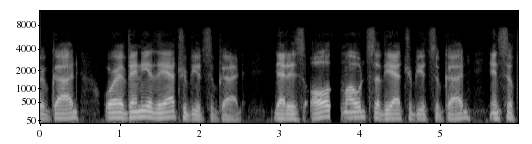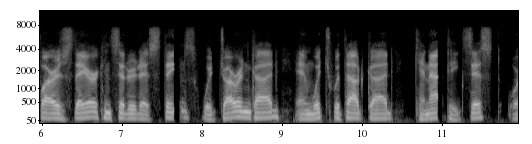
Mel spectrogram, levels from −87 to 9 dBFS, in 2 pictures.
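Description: Brief smeared, fading dropouts at 3.62 to 3.82 s, 7.63 to 7.80 s and 10.93 to 11.00 s are lost AMR speech frames. The wideband decoder stretches its last good frame, fading it out, before speech returns.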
